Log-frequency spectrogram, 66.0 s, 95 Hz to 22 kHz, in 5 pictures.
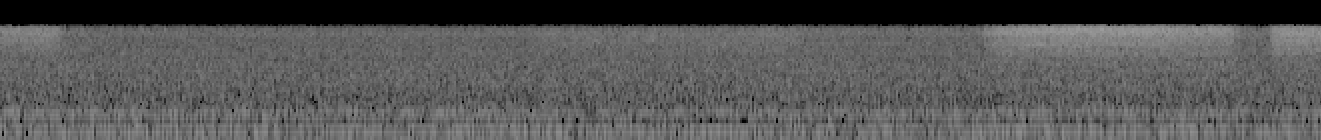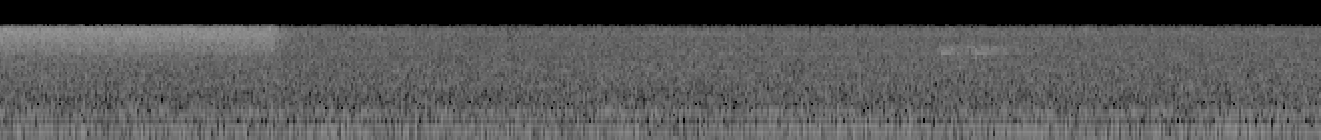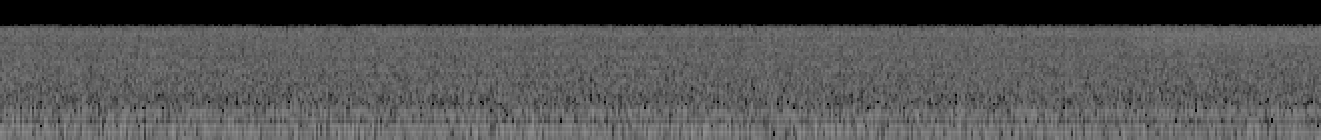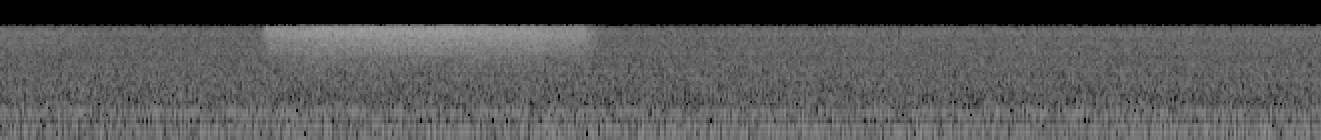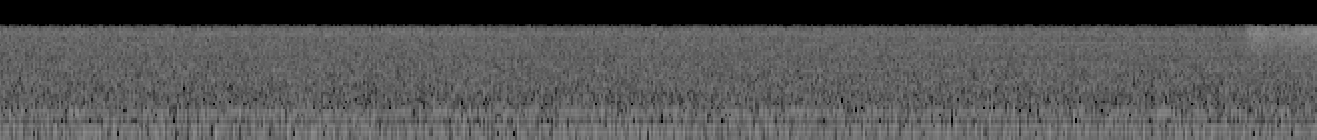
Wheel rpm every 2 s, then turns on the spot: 0, 0, 0, 0, 0, 0, 0, 0, 0, 0, 0, 0, 0, 0, 0, 0, 0, 0, 0, 0, 0, 0, 0, 0, 0, 0, 0, 0, 0, 0, 0, 0, 0.
none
